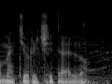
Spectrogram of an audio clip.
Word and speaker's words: Riccitello: We say Riccitello in the U.S., but I think the true Italian pronunciation is Riccitello, but it's kind of been Americanized, I think, in the last couple years.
